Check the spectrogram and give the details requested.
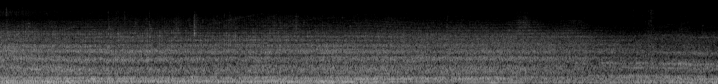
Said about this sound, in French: Et le passage d'un bus.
